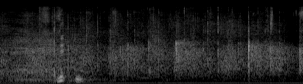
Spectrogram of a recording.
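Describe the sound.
An audience applauds, a steady, dense patter of many hands clapping at a moderate level throughout, with a few brief voices and cheers mixed in.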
